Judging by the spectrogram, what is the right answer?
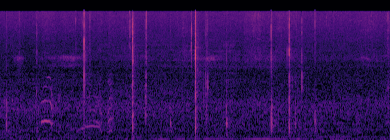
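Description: Squeegee and fingers working wet paint protection film, pressing out the tack solution: short squeaks near the start and light scattered clicks and taps throughout.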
